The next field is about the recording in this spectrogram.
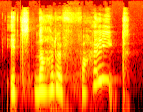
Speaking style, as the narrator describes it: said Wendy, her voice breaking again

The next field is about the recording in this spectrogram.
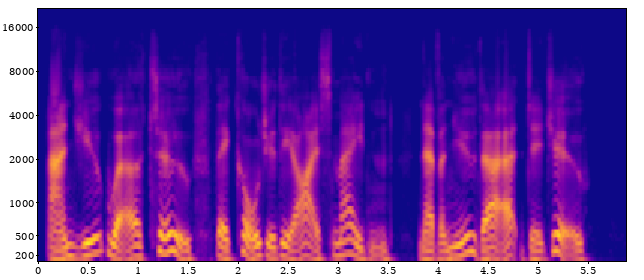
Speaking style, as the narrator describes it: sneered Nanny

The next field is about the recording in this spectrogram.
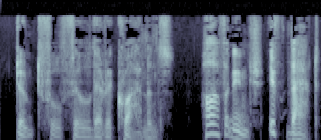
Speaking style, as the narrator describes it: Nearly headless Nick, the ghost of Gryffindor Tower, was staring morosely out of a window, muttering under his breath

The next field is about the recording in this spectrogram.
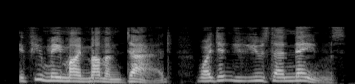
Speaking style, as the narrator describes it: said Harry loudly

